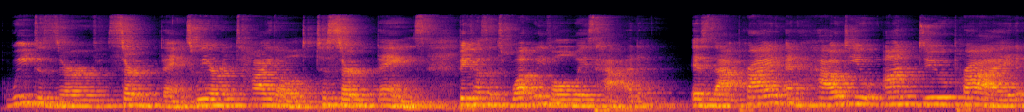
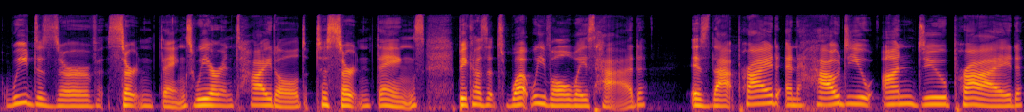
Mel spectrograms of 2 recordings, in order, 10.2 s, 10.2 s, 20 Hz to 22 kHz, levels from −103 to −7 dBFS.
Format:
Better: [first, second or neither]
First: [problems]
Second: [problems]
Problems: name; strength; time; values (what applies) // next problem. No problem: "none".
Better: second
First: off-mic speech; somewhat distant // room echo; noticeable; dies away in 1.1 s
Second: none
